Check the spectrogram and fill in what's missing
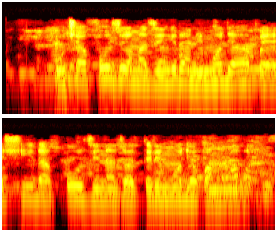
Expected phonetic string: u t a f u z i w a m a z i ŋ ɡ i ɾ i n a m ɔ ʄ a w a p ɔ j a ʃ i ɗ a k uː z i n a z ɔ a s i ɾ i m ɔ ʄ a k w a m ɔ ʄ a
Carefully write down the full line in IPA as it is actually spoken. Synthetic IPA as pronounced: u t͡ʃ a f u z i w a m a z i ŋ ɡ i ɾ a n i m ɔ ʄ a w a p ɔ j a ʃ i ɗ a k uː z i n a z ɔ a θ i ɾ i m ɔ ʄ a k w a m ɔ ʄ a

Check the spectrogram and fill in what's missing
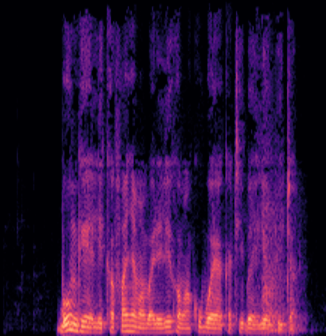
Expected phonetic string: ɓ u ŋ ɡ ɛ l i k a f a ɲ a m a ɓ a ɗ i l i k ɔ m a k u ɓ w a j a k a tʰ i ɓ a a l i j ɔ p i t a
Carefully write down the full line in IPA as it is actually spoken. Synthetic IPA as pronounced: ɓ u ŋ ɡ ɛ l i k a f a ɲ a m a ɓ a ɗ i l i k ɔ m a k u ɓ w a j a k a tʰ i ɓ a i l i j ɔ p i t a

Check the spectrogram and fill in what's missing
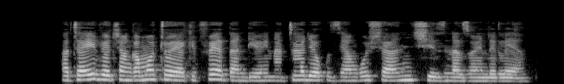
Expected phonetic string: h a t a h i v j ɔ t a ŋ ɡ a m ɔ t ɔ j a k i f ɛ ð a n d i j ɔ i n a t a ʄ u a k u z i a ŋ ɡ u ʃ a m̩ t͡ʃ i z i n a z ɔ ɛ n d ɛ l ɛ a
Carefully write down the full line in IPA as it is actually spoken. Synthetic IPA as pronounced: h a t a h i v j ɔ t͡ʃ a ŋ ɡ a m ɔ t ɔ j a k i f ɛ ð a n d i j ɔ i n a t a ʄ w a k u z i a ŋ ɡ u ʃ a ɲ̩ t͡ʃ i z i n a z ɔ ɛ n d ɛ l ɛ a

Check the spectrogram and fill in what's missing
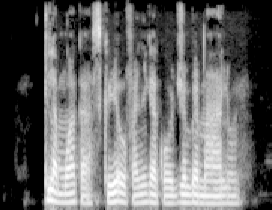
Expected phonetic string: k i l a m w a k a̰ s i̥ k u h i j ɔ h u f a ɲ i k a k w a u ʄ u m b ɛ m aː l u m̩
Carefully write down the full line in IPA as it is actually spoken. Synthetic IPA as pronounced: k i l a m w a k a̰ s i̥ k u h i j ɔ h u f a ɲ i k a k w a u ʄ u m b ɛ m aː l u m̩

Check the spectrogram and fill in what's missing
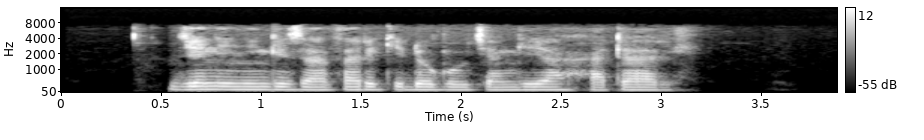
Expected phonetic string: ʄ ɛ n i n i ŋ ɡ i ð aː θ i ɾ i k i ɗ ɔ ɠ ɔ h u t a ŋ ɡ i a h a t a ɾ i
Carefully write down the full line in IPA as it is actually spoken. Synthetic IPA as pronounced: ʄ ɛ n i ɲ i ŋ ɡ i z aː θ a ɾ i k i ɗ ɔ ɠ ɔ h u t͡ʃ a ŋ ɡ i a h a t a ɾ i

